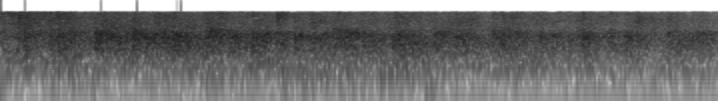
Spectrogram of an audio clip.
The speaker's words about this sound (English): Give him a little round of applause.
